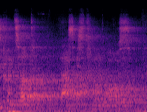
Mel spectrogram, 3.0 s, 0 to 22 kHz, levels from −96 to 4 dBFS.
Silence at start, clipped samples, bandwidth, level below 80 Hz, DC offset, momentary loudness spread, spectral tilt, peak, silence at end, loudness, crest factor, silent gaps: 0 s; under 0.1%; 16 kHz; -56 dBFS; under 0.1%; 6 LU; -2.5 dB/octave; -22 dBFS; 0 s; -39 LUFS; 16 dB; none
